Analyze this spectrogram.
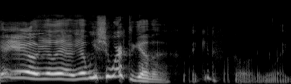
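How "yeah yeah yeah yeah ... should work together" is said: put-on very high, swooping, empty noncommittal tone.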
